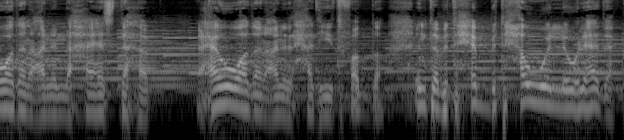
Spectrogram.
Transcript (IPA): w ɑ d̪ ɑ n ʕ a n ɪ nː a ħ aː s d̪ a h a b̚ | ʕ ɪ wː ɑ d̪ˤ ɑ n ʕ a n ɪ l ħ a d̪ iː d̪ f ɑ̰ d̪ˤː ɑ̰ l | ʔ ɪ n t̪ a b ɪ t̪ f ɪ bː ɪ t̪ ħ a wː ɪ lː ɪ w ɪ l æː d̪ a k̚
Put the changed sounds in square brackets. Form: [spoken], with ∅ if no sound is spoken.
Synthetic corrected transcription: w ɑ d̪ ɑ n ʕ a n ɪ nː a ħ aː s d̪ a h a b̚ | ʕ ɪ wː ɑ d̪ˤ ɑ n ʕ a n ɪ l ħ a d̪ iː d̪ f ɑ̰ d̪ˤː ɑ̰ l | ʔ ɪ n t̪ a b ɪ t̪ [ħ] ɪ bː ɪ t̪ ħ a wː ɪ lː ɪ w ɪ l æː d̪ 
